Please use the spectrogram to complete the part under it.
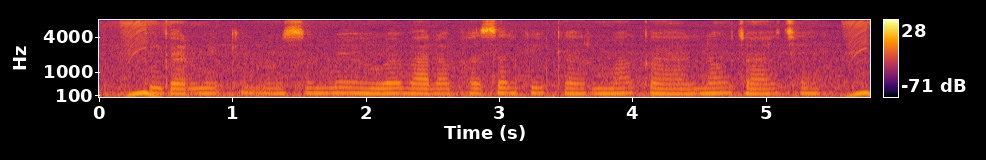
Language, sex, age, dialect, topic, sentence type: Maithili, female, 18-24, Angika, agriculture, statement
